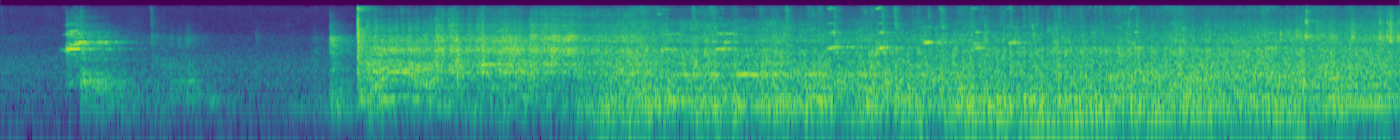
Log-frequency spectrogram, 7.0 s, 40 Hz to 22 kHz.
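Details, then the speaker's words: 1946 Willys CJ2A Jeep, first start after five years in storage, choke half out: cranks, fires and settles into a fast uneven idle with a thin high squeal over it; owner suspects the belt; squeal on startup. "turn now that I don't know what that is but it runs guys I have no idea what that squealing was I'm wondering if it's the belt"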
